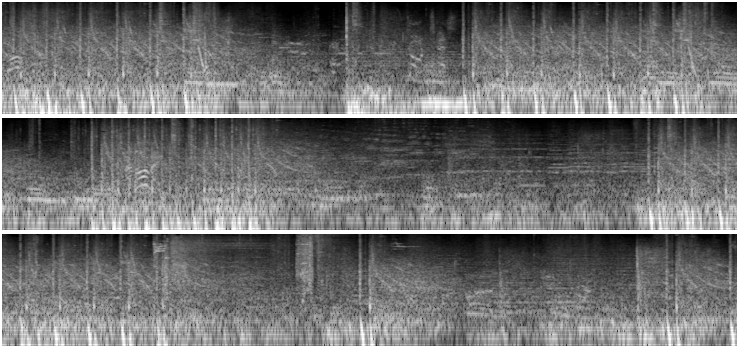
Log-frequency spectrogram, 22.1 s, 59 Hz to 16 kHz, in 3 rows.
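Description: Gunfire aimed at Vader in Star Wars Battlefront 2, rapid bursts of game weapon shots in several long stretches with short pauses between, loud and close, with a voice speaking at times.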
